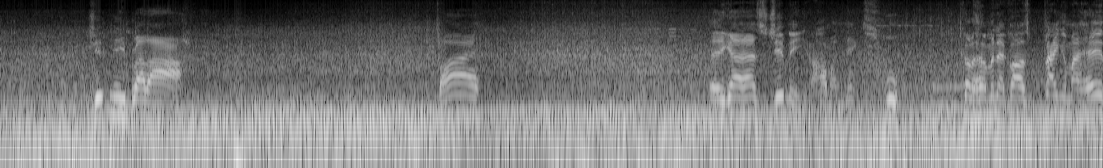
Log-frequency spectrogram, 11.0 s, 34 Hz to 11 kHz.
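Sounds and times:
street traffic noise: 0.0s - 11.0s
vehicle engine droning: 0.0s - 11.0s.

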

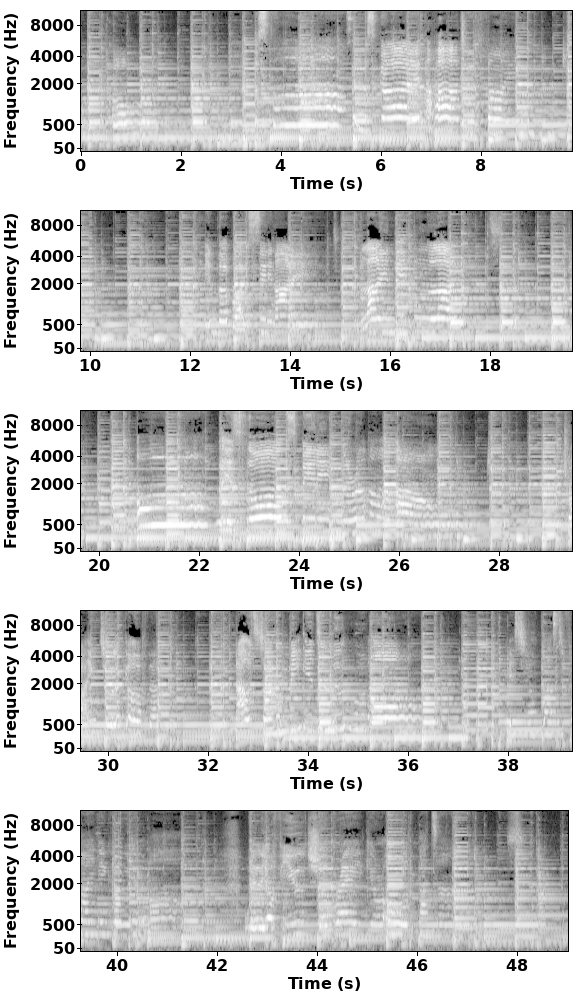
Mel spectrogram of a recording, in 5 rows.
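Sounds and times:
woman singing slow song: 0.0s - 2.6s, 3.2s - 10.2s, 11.8s - 18.7s, 20.3s - 49.0s
strummed acoustic guitar: 0.0s - 49.0s.

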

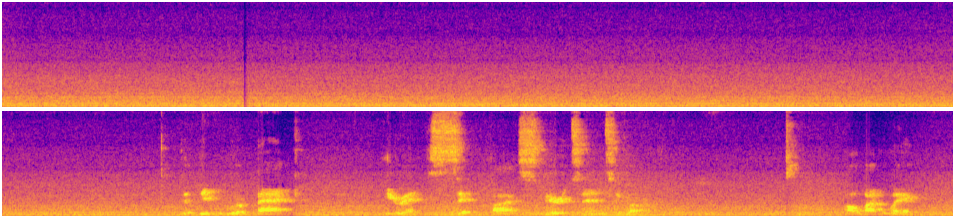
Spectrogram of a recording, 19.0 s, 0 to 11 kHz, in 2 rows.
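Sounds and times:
ventilation hum: 0.0s - 19.0s.

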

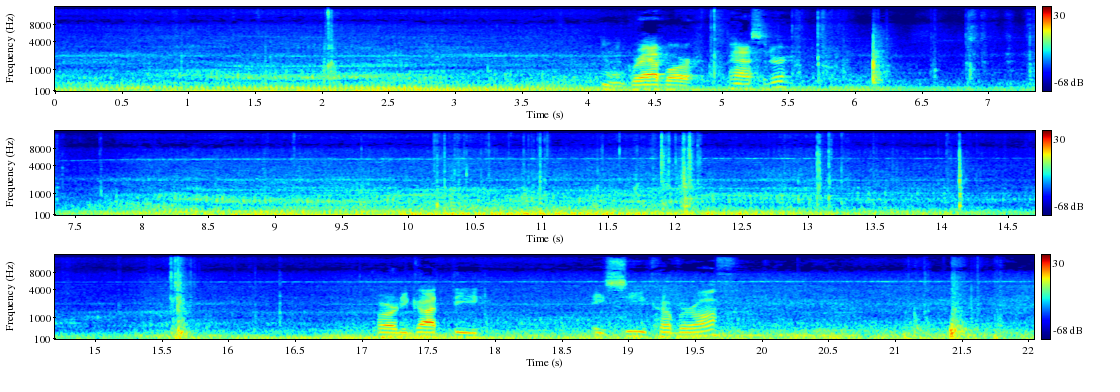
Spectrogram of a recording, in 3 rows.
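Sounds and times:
low mechanical hum: 0.0s - 22.0s.

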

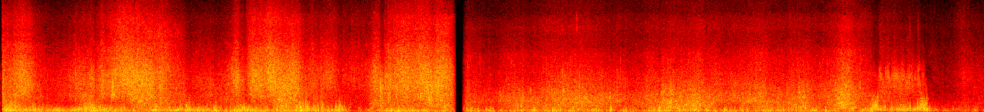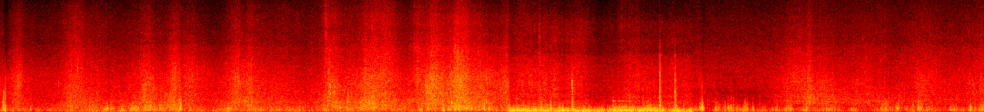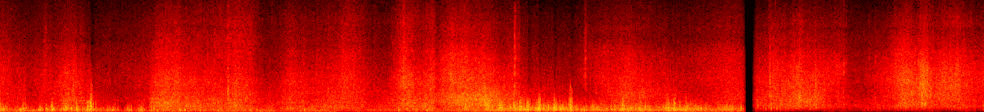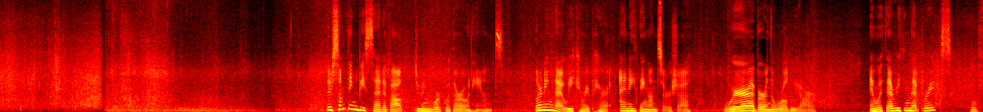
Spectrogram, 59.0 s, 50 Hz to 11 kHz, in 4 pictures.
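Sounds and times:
wind buffeting microphone: 0.0s - 40.7s, 45.9s - 53.6s
water rushing along hull: 0.0s - 59.0s.

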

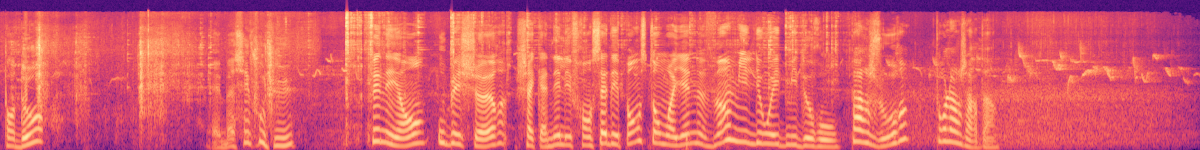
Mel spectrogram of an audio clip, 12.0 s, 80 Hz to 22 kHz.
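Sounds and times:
small birds chirping: 0.0s - 12.0s
soft outdoor hiss: 0.0s - 12.0s.

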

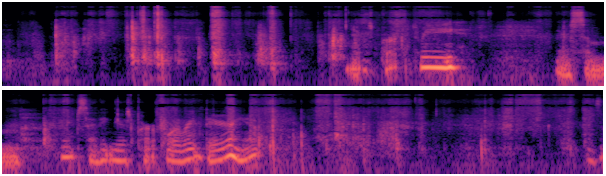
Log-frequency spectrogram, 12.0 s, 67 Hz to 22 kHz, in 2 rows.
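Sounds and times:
book pages turning: 0.0s - 12.0s.

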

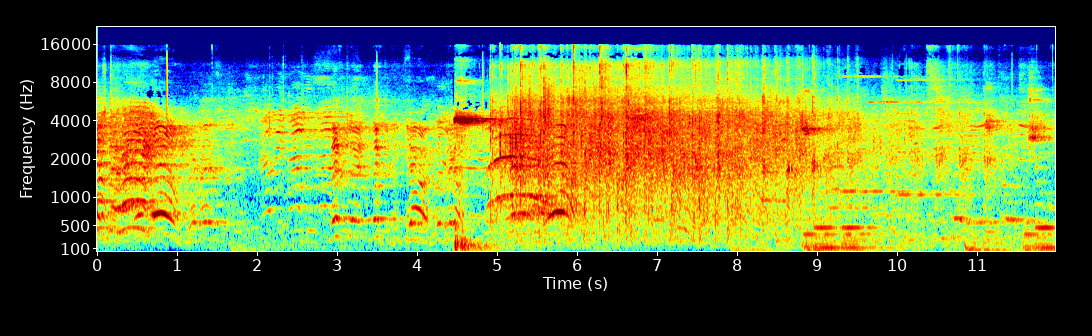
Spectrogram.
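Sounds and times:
whistle blast: 4.5s - 5.0s.

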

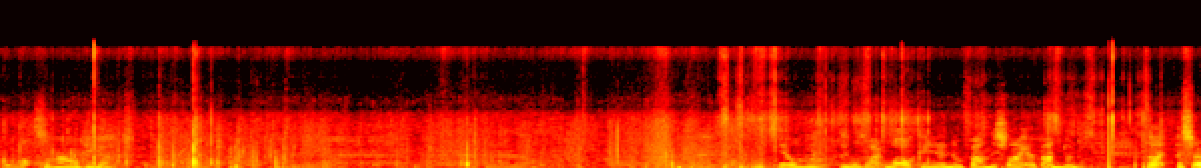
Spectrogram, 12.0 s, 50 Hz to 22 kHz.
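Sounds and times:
footsteps through rough grass: 0.0s - 12.0s.

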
